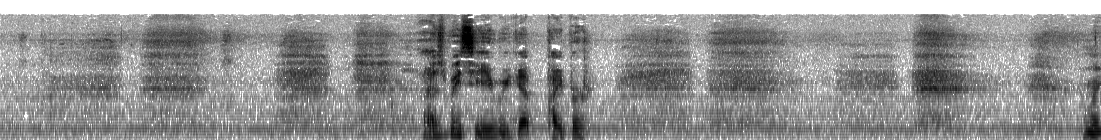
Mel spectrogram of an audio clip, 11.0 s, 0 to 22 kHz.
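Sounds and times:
faint steady hum: 0.0 - 11.0
person breathing: 0.4 - 4.2, 6.2 - 10.8.

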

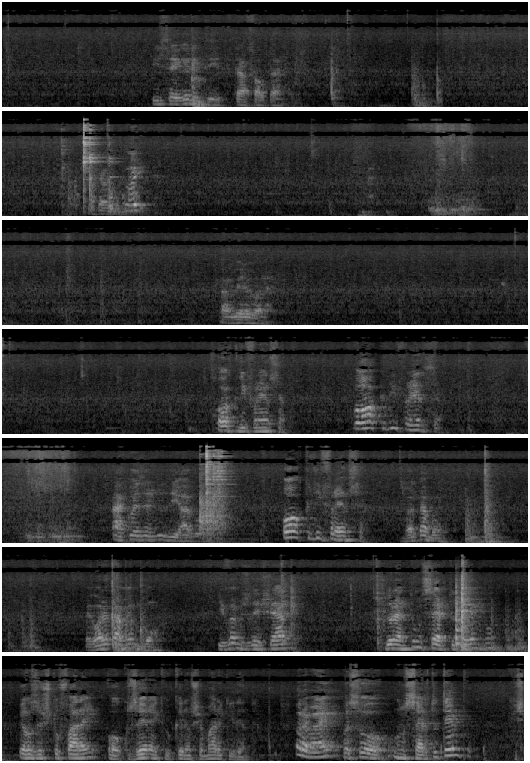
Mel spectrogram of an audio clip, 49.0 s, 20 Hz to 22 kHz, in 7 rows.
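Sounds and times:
sauce simmering in a wok: 0.0 - 49.0.

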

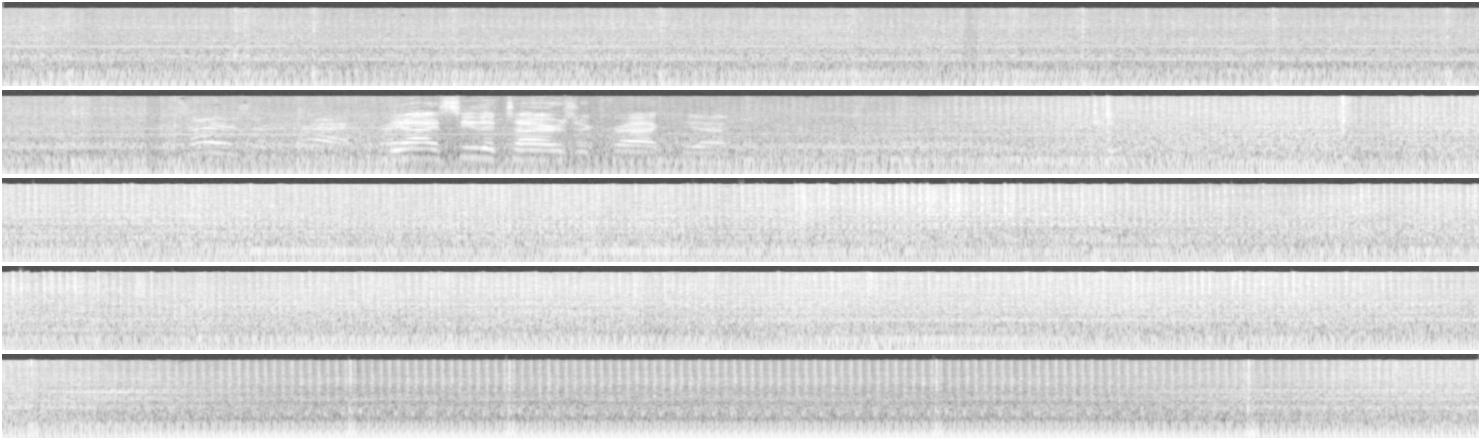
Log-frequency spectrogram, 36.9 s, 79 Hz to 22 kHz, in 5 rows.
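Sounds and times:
tractor engine idling: 0.0 - 36.9.

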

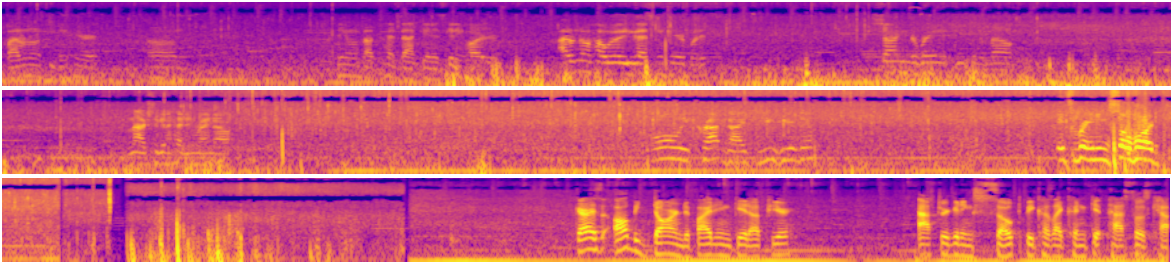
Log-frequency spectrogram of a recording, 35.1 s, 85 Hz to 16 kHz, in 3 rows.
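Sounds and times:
steady rain falling: 0.0 - 32.4
wind buffeting microphone: 4.3 - 27.5.

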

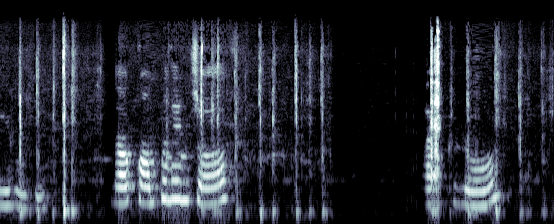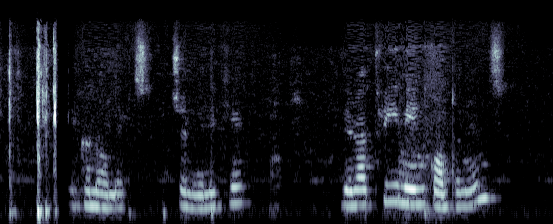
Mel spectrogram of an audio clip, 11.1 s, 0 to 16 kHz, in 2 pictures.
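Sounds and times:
keystrokes on computer keyboard: 0.2 - 0.9, 1.9 - 3.4, 4.3 - 6.2.

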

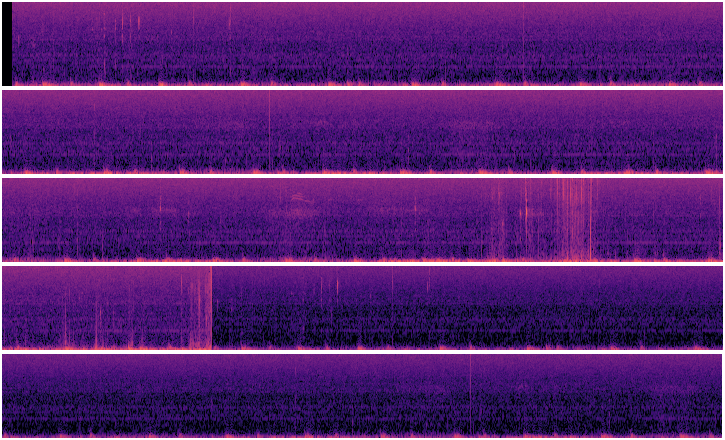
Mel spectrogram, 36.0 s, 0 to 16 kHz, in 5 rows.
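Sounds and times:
faint steady hum: 0.1 - 36.0
low thumps on camera microphone: 18.0 - 26.2.

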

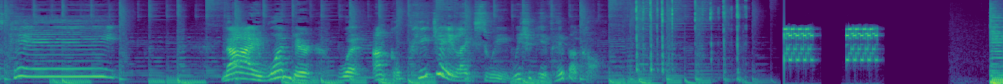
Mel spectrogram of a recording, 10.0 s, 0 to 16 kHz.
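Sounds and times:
music: 0.0 - 7.8
telephone trilling rings: 7.8 - 8.9.

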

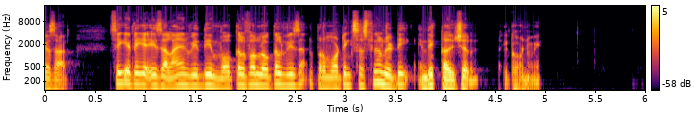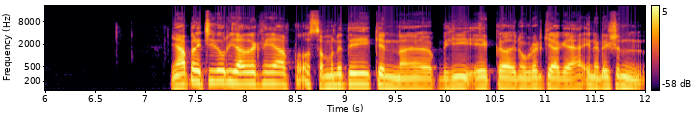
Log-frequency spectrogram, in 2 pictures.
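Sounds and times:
computer mouse clicks: 5.2 - 6.0, 6.6 - 7.3.

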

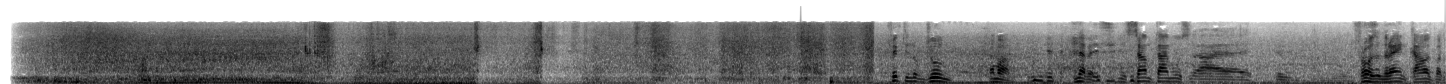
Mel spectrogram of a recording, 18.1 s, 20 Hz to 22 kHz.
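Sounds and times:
hail pelting down: 0.5 - 11.0.

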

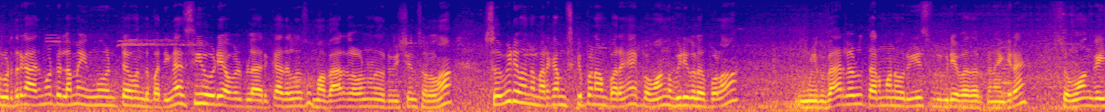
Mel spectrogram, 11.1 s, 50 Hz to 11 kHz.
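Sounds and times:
man talking: 0.0 - 11.0
street traffic noise: 0.0 - 11.0.

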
